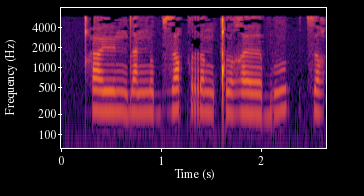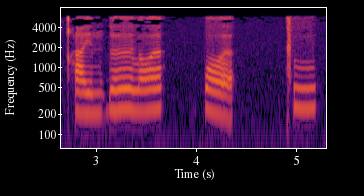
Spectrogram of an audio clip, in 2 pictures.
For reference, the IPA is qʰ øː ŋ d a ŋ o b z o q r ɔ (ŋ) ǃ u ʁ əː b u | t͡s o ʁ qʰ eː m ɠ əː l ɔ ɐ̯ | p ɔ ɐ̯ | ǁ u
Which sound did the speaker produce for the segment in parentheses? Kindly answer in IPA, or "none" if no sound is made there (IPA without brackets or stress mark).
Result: ŋ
